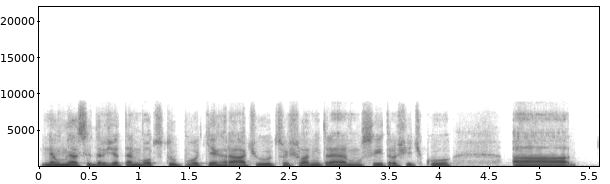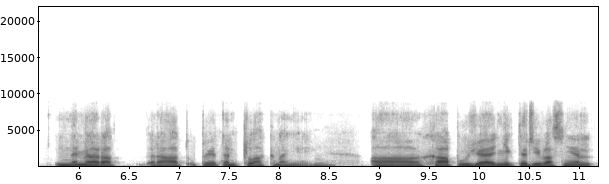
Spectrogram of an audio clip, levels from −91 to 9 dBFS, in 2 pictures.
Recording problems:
garbled, watery; badly; nothing above 7.5 kHz

